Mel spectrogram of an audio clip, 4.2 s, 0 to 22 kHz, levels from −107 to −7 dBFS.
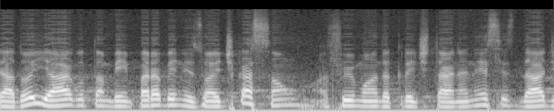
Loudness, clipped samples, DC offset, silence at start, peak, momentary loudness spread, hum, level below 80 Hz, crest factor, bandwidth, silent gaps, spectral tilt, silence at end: -21 LUFS; under 0.1%; 4%; 0 s; -6 dBFS; 10 LU; none; -44 dBFS; 14 dB; 16 kHz; none; -7.5 dB/octave; 0 s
